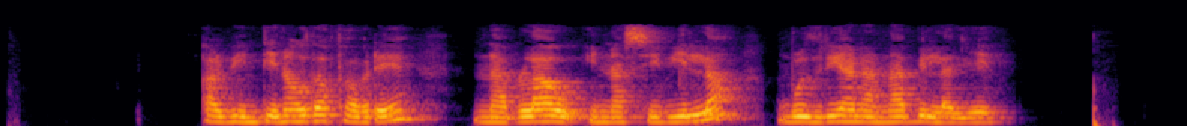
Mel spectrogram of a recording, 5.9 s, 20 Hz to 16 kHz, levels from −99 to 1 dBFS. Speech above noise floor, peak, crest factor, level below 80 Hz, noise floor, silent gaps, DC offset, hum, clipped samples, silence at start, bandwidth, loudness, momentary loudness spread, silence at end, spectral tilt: 24 dB; -4 dBFS; 16 dB; -56 dBFS; -43 dBFS; none; under 0.1%; none; under 0.1%; 1 s; 7.4 kHz; -20 LUFS; 10 LU; 0.45 s; -7 dB/octave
